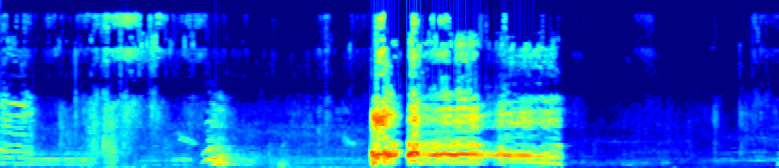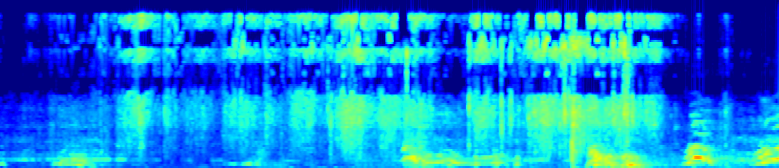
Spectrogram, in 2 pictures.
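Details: Rooster crowing: a loud drawn-out harsh crow near the start, then a pause and scattered further crowing and squawky calls from other birds, with low rumbling background noise.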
